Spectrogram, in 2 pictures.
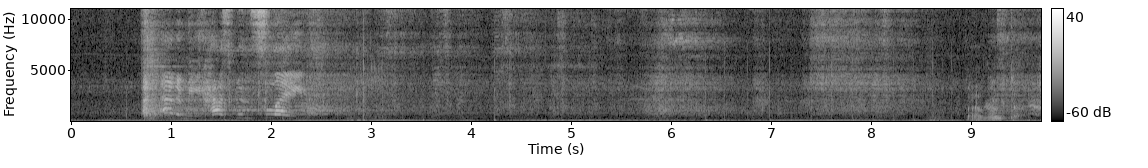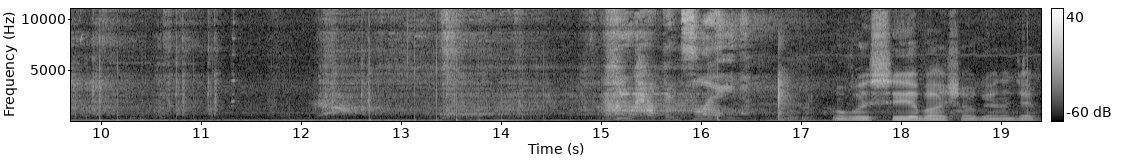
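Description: Video game sword strikes and magic blasts clash in quick bursts.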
